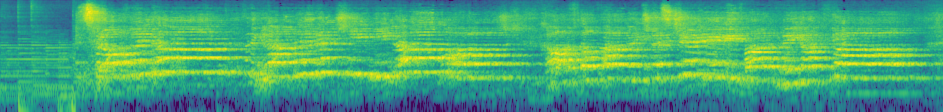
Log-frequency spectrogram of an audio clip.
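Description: A women's folk singing group singing a song together, coming in about a second in and going on in phrases of about four seconds with short breaks between them.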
